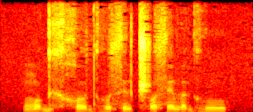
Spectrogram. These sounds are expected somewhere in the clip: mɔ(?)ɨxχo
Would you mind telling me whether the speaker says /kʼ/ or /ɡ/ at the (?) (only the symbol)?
ɡ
